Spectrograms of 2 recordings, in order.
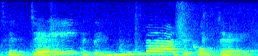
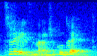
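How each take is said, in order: First: It is said at a normal pace. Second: It is said very fast.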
